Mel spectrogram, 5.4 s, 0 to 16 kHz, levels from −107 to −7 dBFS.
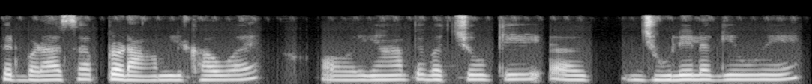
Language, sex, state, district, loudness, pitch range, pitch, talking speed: Hindi, female, Uttar Pradesh, Lucknow, -20 LUFS, 195-215 Hz, 205 Hz, 175 wpm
